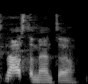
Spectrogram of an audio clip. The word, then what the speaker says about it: Nascimento: It's Nascimento.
